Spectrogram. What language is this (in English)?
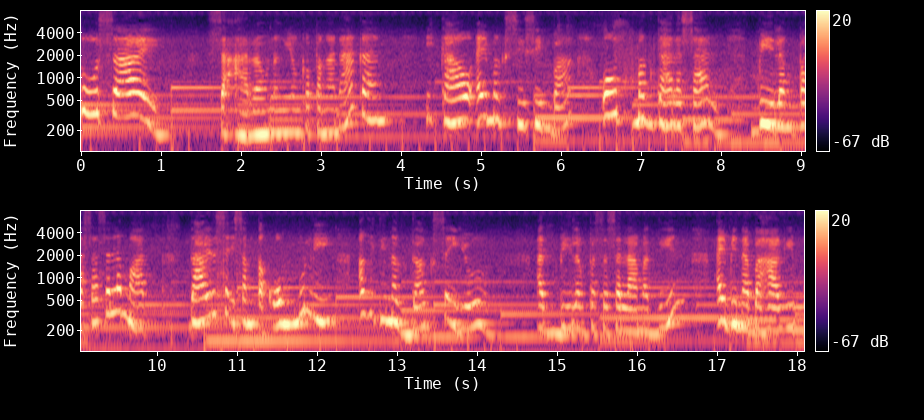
Filipino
